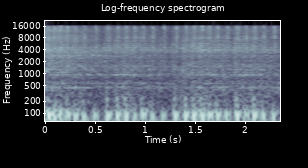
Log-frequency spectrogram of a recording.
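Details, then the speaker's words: Tenere 350 supermotard with a modified carbureted NX 350 Sahara single, first start after the new exhaust was fitted, no radiator yet: a deep, slow, uneven loping idle that barely stays running. Idle speed is set too low. "a baixa marcha lenta demais achei ruim"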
